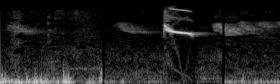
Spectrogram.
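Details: A female warbling white-eye calling to males gives a loud, thin, high whistle that slides downward, among fainter high chips, over a low background rumble.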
